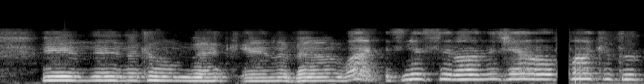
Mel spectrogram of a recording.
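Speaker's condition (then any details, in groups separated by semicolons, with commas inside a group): Brain injury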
